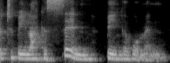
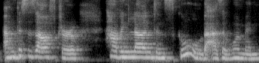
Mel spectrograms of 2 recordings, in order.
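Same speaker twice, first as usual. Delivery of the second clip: normal talking voice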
